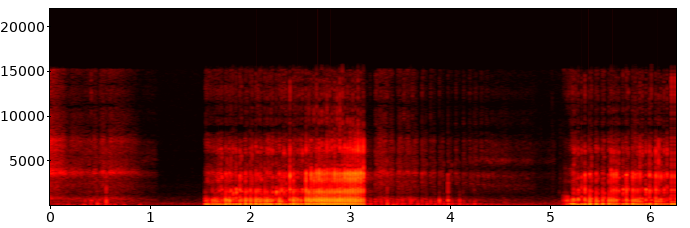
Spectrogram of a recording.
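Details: A sleeping dog snoring: harsh, rattling snores with loud fluttering on each breath and quieter snuffling between.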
